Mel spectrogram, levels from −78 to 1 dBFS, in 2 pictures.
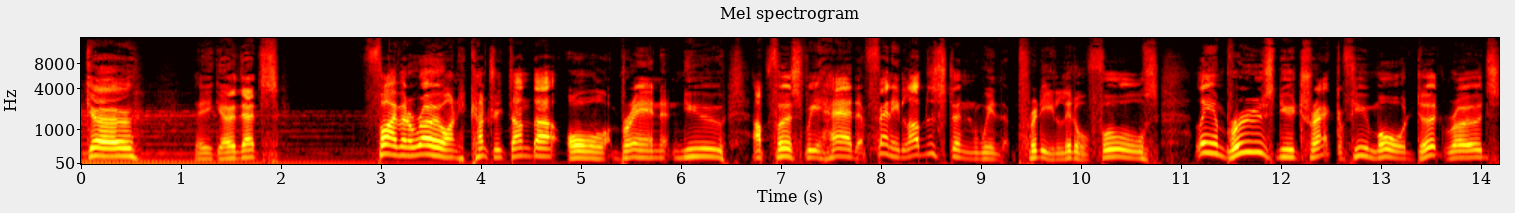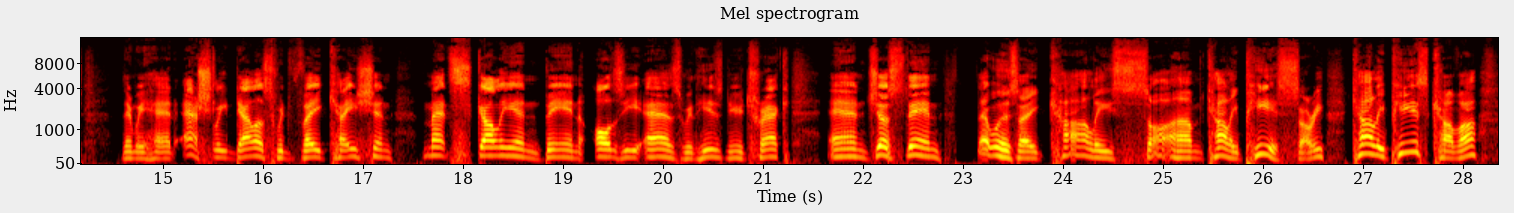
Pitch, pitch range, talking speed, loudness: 170 Hz, 145-190 Hz, 140 wpm, -22 LUFS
